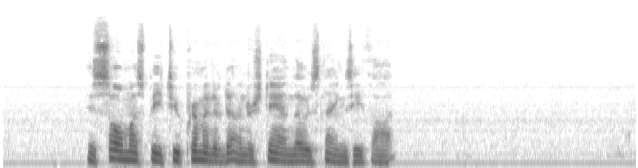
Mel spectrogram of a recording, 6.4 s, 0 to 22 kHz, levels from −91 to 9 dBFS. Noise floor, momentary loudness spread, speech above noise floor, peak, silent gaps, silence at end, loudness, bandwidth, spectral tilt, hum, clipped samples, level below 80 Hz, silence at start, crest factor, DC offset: -69 dBFS; 10 LU; 34 dB; -16 dBFS; none; 2.45 s; -35 LUFS; 13.5 kHz; -6 dB/octave; none; under 0.1%; -70 dBFS; 0.85 s; 22 dB; under 0.1%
